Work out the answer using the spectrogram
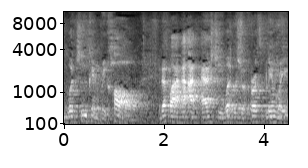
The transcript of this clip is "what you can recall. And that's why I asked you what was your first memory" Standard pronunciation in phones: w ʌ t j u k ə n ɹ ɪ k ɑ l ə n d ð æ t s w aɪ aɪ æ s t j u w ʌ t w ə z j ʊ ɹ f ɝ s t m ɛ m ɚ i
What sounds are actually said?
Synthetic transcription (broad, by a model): w ʌ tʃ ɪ k ə n ɹ ɪ k ɑ l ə n ð æ t s w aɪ aɪ æ s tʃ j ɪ w ʌ t w ə z j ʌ ɹ p ɝ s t m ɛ m ɚ i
